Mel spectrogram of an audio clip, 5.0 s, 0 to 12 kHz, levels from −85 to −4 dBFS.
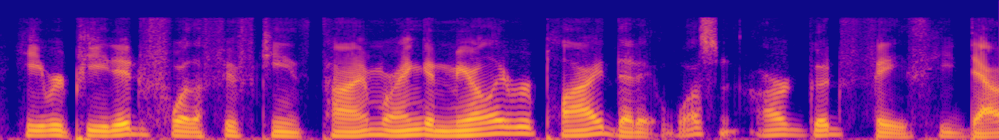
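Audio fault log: No faults are present in the speech signal, which comes through G.722 wideband telephone coding at 64 kbit/s with its band reaching up to about 7 kHz.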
